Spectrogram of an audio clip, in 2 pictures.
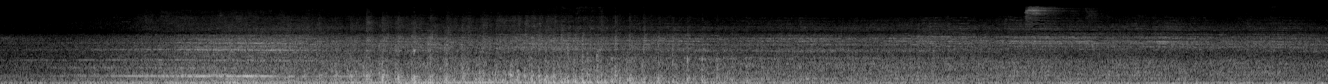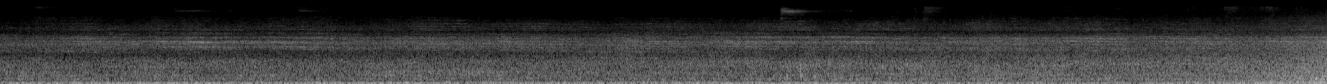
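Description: JR Freight EF210 electric locomotive hauling a container freight train passes close by, loudest in the first few seconds. A long line of container wagons follows, rumbling and clattering steadily over the rails.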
